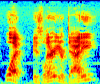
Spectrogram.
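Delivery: loud, high mocking jab; mocking taunt. Bar friend mocking a buyer, loud mock taunt. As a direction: sneer it out to needle him.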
